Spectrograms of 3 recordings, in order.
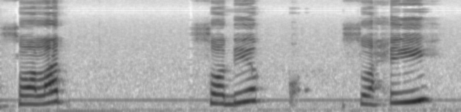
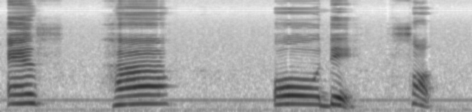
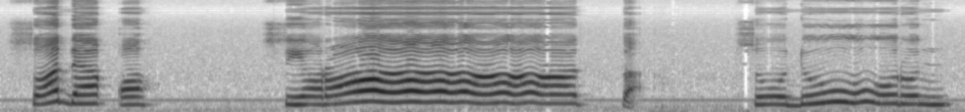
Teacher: huruf sod adalah sedikit mendesis dengan angin keluar dari mulut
